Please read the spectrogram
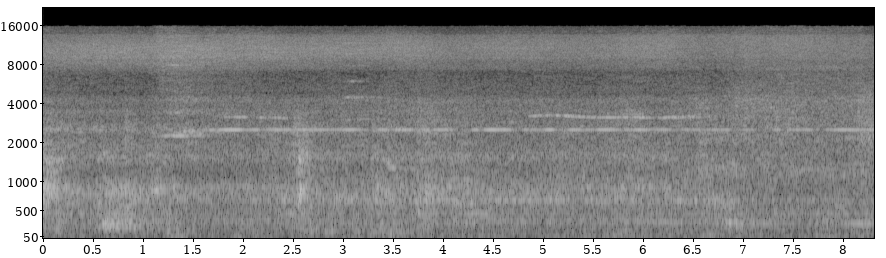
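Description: Steady din of plastic injection-moulding machines and conveyors running, with a thin high whine that sets in about a second and a half in and a few light knocks.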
